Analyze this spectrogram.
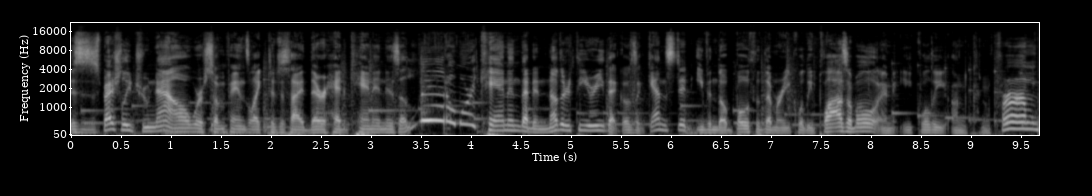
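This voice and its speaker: Over background music, a man at medium pitch talks at a very fast pace with hardly any pauses and very wide pitch swings. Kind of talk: fan theory commentary. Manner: casual, self-deprecating.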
